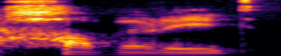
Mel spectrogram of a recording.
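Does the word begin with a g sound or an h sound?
h sound. The word begins with a guttural h sound. This marks the speaker as Ukrainian. "but they'll say havarit"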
